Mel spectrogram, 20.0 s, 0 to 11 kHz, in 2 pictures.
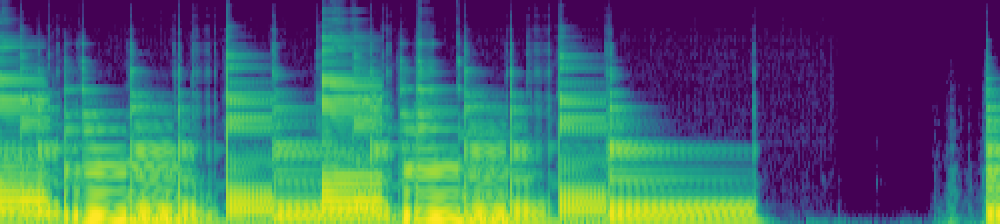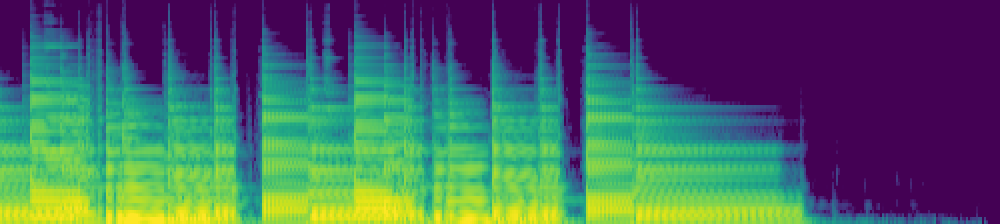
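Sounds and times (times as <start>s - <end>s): electric bass playing a riff: 0.0s - 7.6s, 9.8s - 18.1s.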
